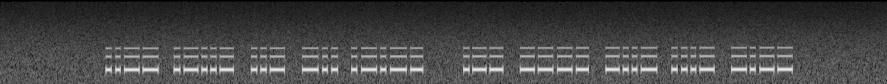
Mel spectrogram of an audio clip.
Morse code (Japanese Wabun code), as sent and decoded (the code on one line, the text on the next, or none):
..-- .-..- ..- -.. .-.-- / .-- ---- -..- ...- -.--
ノヰウホテ ヤコマクケ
